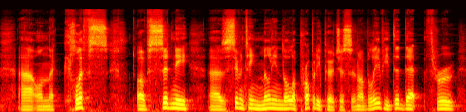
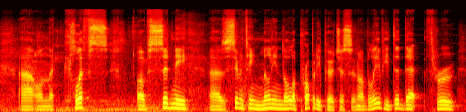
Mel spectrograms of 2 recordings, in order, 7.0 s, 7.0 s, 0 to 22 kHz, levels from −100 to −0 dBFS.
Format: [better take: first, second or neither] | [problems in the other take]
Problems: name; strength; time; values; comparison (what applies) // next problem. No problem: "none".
first | household noises; noticeable; until 3.5 s; 20 dB below the speech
